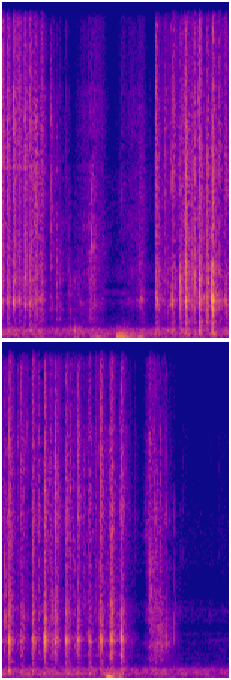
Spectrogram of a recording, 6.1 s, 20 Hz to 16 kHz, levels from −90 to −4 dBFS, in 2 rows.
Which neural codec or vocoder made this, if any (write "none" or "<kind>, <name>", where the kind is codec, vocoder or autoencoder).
none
